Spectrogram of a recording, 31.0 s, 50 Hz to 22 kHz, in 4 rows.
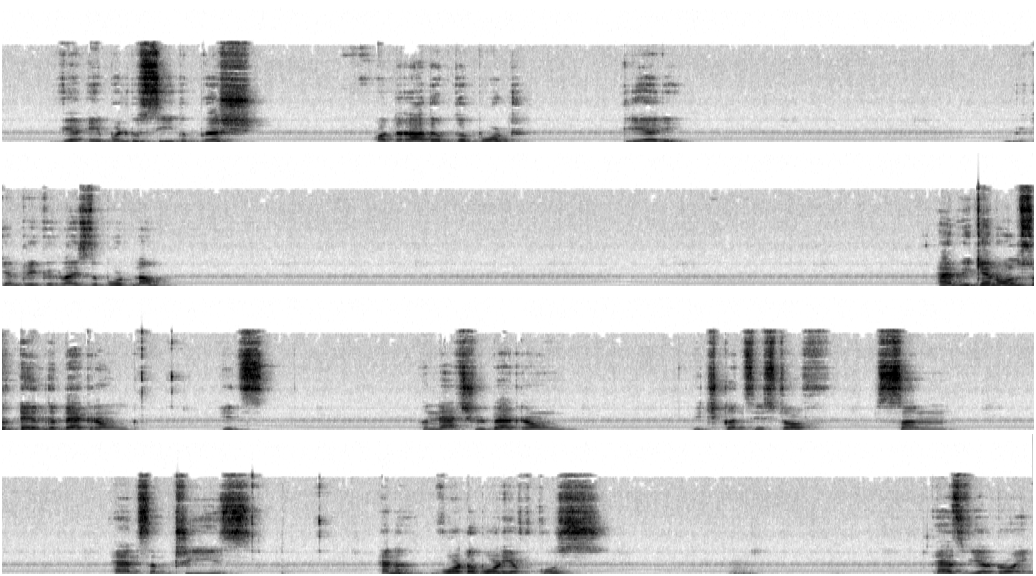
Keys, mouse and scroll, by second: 16.2-30.9 drag.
